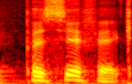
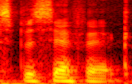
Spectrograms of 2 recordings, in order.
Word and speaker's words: specific: Oh, speaking of that, you know when people say Pacific instead of specific?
